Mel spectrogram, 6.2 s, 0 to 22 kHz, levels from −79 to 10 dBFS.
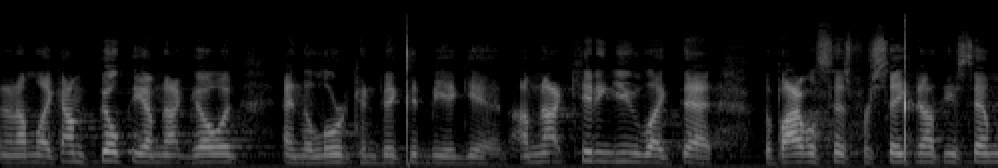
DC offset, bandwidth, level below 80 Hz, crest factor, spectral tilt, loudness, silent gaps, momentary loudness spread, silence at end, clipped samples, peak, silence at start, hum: under 0.1%; 15.5 kHz; -74 dBFS; 30 dB; -2 dB/octave; -37 LUFS; none; 10 LU; 0 s; under 0.1%; -8 dBFS; 0 s; none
